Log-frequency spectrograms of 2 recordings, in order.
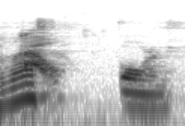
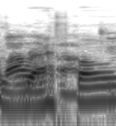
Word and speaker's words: Wrathborn: The Wrathborn. Oh, Wrath. Thank God you're saying it right. Remember when we were fucking Wrathbone?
